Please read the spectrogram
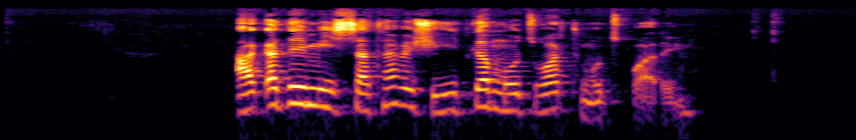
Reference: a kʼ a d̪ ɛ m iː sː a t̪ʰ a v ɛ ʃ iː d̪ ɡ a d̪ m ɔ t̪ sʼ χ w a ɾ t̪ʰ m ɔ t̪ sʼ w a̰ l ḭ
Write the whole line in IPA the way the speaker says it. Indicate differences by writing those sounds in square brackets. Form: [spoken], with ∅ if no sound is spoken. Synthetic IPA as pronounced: a kʼ a d̪ ɛ m iː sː a t̪ʰ a v ɛ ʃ iː d̪ ɡ a [∅] m ɔ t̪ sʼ [ʁ] w a ɾ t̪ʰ m ɔ t̪ sʼ w a̰ [ɾ] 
